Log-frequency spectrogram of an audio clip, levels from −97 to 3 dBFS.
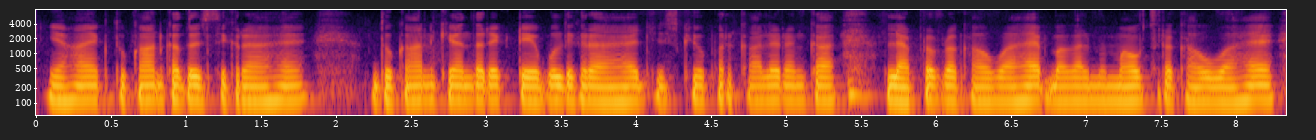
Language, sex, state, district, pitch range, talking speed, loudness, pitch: Hindi, male, Jharkhand, Garhwa, 110-115 Hz, 215 wpm, -17 LUFS, 115 Hz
